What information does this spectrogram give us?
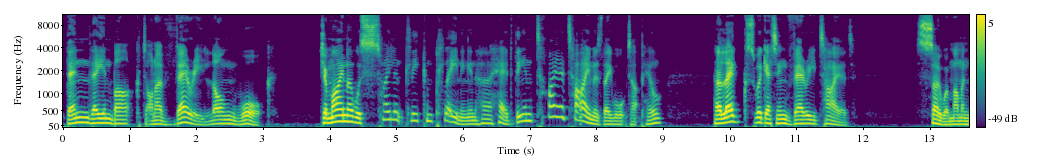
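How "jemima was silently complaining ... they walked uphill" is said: plain reading voice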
